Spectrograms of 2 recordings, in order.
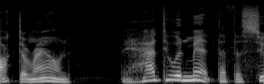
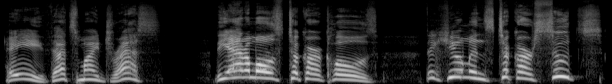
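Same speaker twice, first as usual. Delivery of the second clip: high, loud, slow outcry; indignant humans; 10 semitones higher, 7 dB louder than usual. Acted. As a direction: cry out about the stolen clothes. Humans protest stolen clothes.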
